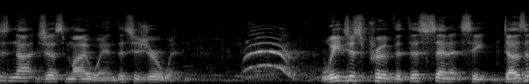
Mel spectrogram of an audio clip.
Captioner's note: cheers and applause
